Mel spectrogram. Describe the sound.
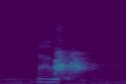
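A dog gives one brief, fairly faint bark: a short voiced yelp that runs straight into a rougher, noisier burst, then dies away.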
